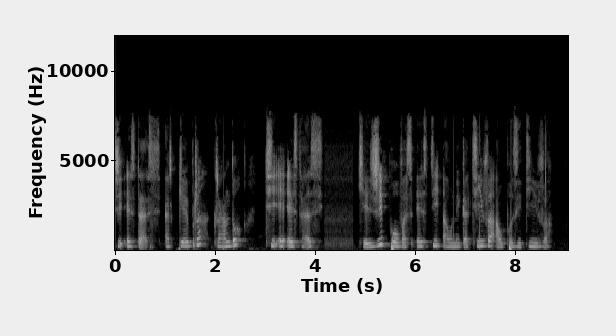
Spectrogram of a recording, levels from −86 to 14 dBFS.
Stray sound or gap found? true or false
false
